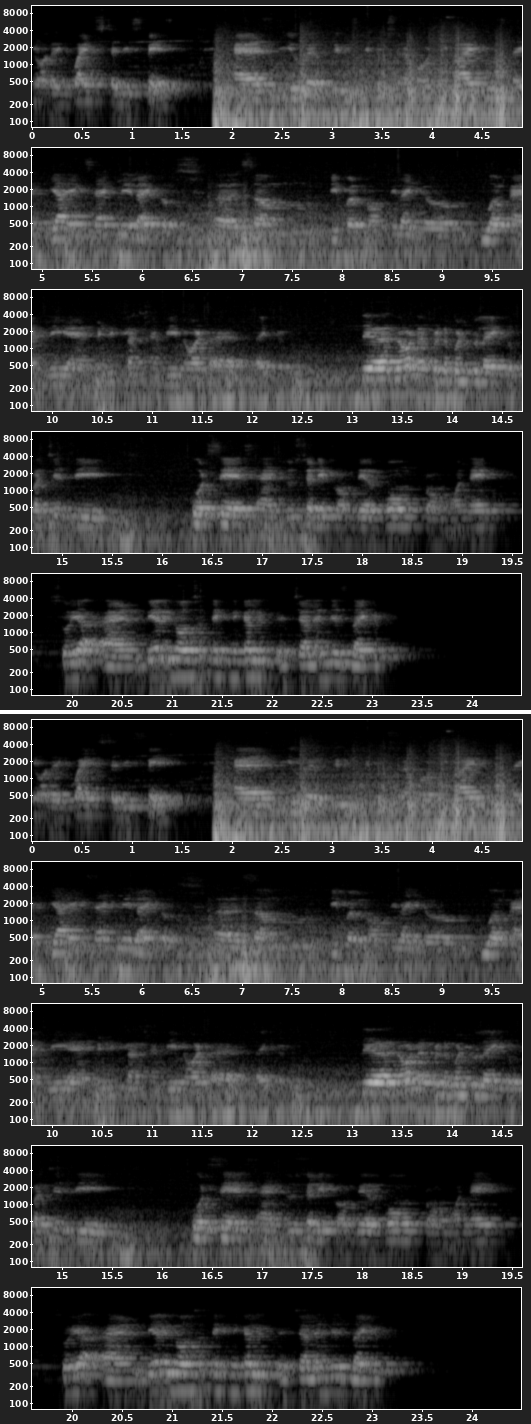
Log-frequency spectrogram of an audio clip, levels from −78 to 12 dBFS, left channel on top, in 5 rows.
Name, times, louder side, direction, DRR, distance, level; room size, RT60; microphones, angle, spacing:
voice 1, 0.0-1.4 2.0-12.3 13.0-15.5 16.3-19.3 19.9-23.1, left 1 dB, 80° left, 2 dB, 2.6 m, -32 dB
sound 1, 1.8-17.5, left 1 dB, 10° left, 0.5 m, -35 dB
16.0 x 7.2 x 4.4 m, 0.80 s
head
